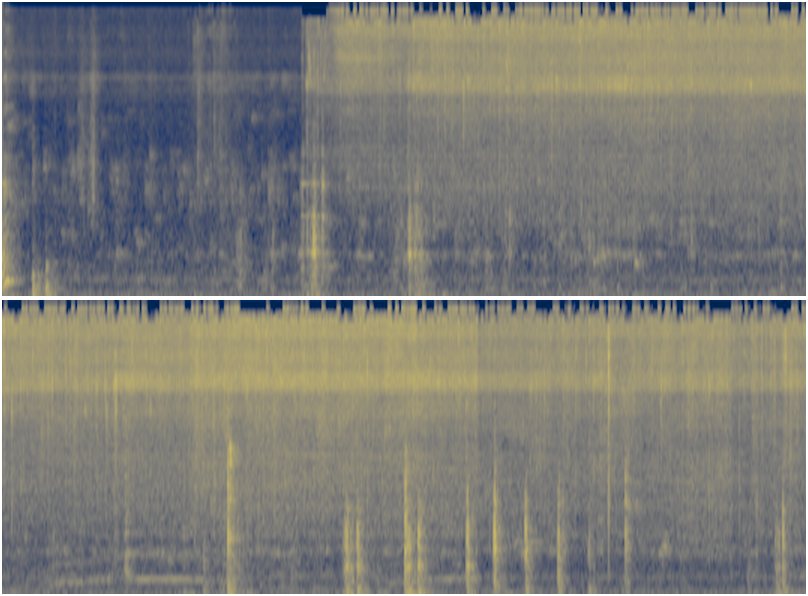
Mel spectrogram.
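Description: Onions sauté in a little oil in a pan, a bright sizzle that starts suddenly and holds steady, punctuated by sharp scraping and clattering stirs from a spoon, close up.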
